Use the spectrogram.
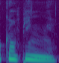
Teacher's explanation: C'est comme la fin du mot camping. C'est un son purement nasal. Tout l'air passe par le nez, bien que la bouche soit grande ouverte parce qu'on vient coller le voile du palais et le pied de langue.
